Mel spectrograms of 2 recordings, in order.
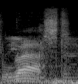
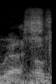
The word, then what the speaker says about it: Wrest: It's Rast, not Rest. – Okay. – So. – W-R-E-S-T is Rast.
